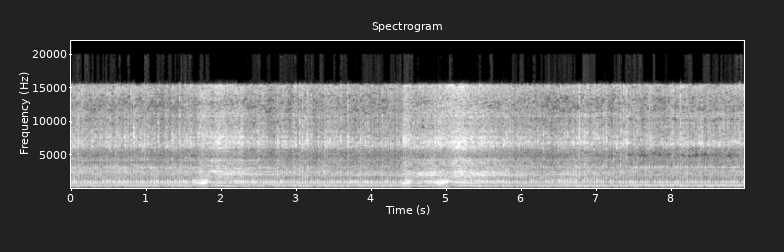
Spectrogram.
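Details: Chainsaw (5002/5018 type) after tuning the carburetor H and L screws: it screams at high revs, dips briefly twice while cutting wood, and recovers quickly. Healthy chainsaw running under cutting load.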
